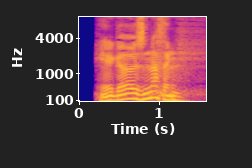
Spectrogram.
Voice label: squad affirm, male; npc; Garry's Mod; hl2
